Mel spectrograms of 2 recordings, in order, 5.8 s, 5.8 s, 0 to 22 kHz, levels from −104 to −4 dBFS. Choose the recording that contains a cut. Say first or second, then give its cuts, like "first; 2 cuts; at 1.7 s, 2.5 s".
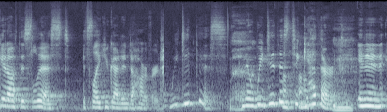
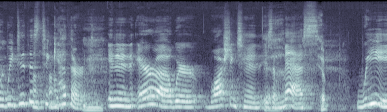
first; 1 cut; at 2.5 s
